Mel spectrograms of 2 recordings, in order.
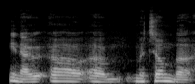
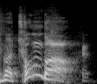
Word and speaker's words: Matumba: But yeah, and she insisted that you had to pronounce it. You had to say Matumba. And one of my colleagues at the time said, Matumba, and she went, "That's not my name. My name is Matumba."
